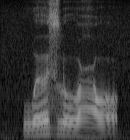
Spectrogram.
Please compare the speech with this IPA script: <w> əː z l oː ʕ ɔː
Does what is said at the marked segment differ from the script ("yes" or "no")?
no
